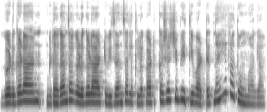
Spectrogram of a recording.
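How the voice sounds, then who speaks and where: A woman's voice: medium pitch, moderate pace, darkish tone, close to an everyday voice. A woman voicing a cheeky young boy who slyly questions his father. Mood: teasing.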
